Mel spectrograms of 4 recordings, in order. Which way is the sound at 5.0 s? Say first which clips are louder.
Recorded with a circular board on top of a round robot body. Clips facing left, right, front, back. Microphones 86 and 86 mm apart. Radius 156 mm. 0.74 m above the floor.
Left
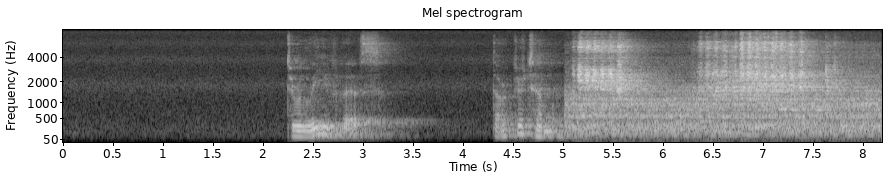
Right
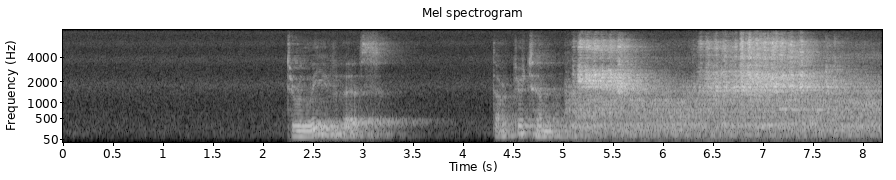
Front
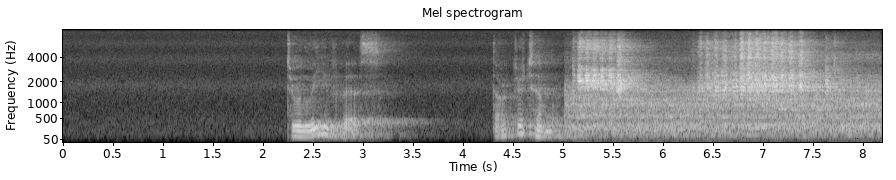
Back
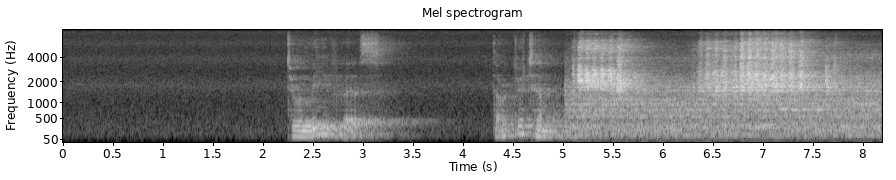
Left 3 dB, even; 65° left.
